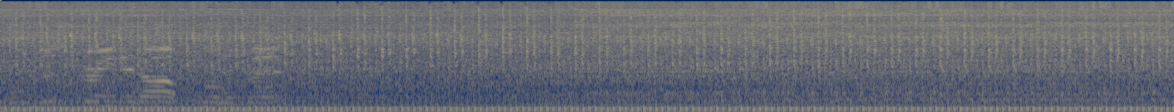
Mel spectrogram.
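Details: Willys engine powering a Hobart welding machine, just after re-ring and valve job, idling: steady, deep idle rumble with a regular beat, no tapping or rattles; running smoothly, though owner suspects one valve slightly loose.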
